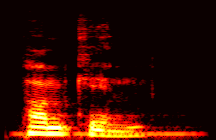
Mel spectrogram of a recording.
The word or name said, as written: pumpkin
